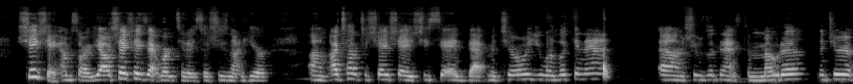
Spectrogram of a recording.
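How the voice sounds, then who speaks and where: Very fast and fairly high-pitched, a woman with a Southern accent speaks with ordinary pitch variation. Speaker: crafter co-hosting a craft livestream. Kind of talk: casual chat.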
